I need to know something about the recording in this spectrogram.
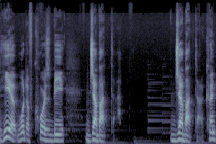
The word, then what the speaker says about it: ciabatta: would of course be jabata jabata closer to the original pronunciation i'm sure still probably not quite there but closer next up is a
